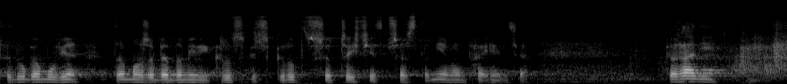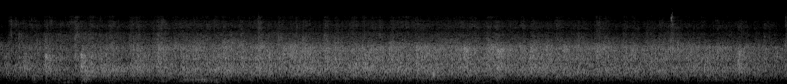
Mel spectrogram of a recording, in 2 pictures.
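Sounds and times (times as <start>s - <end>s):
speech: 0.0s - 5.4s, 6.7s - 7.7s
large audience applauding: 7.4s - 15.7s.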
